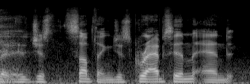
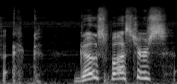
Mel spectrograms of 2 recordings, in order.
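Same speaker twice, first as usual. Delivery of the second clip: surprised; 11 semitones higher, slower than usual. Acted. Sheriff surprised at ghostbusters.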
